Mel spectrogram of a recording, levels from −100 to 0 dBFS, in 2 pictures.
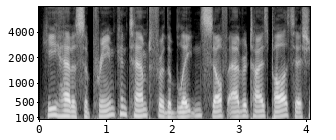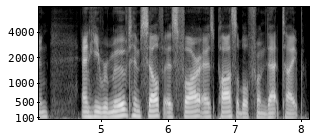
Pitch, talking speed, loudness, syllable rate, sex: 130 Hz, 165 wpm, -18 LUFS, 5.1 syllables/s, male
